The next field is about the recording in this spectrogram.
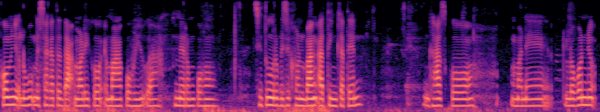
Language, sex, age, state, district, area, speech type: Santali, female, 45-60, Jharkhand, East Singhbhum, rural, spontaneous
